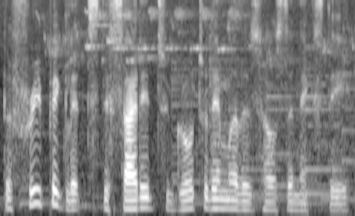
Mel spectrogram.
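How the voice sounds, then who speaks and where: A father reads a children's bedtime story aloud, gentle and steady. His voice sits in a plain middle range. Faint music plays underneath. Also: mid-range voice, normal speed.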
